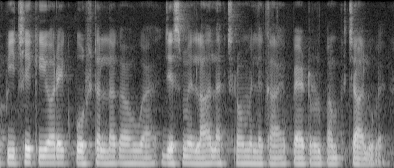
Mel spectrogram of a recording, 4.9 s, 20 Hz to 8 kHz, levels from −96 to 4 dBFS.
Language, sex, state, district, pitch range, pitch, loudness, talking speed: Hindi, male, Uttar Pradesh, Saharanpur, 105-115 Hz, 110 Hz, -18 LUFS, 220 wpm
